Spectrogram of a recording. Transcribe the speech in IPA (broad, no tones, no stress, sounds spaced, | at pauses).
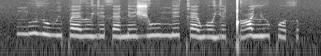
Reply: ŋ u ð u β i p æ ð ɯ j e θ æ n e ʒ u ŋ e k æ w o j e ɡ͡ǃ ɑ lʲ u p o θ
